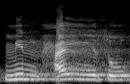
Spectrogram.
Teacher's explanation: اس نون کو ظاہر کر کے پڑھیں گے، صاف صاف پڑھیں گے، یہاں پر غنہ اخفا نہیں کریں گے ۔ من حیث، اس طرح سے، افاض الناس، یہاں پر بھی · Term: نون ساکن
